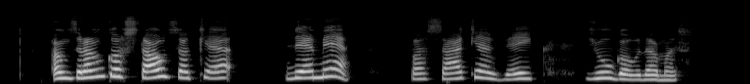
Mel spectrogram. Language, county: Lithuanian, Vilnius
